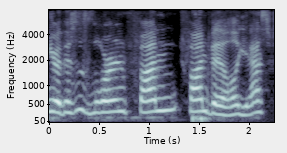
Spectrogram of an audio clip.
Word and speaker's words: Fonvielle: you for being here this is lauren fun funville yes fonville yes correct pronunciation she is an integrative energy practitioner is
